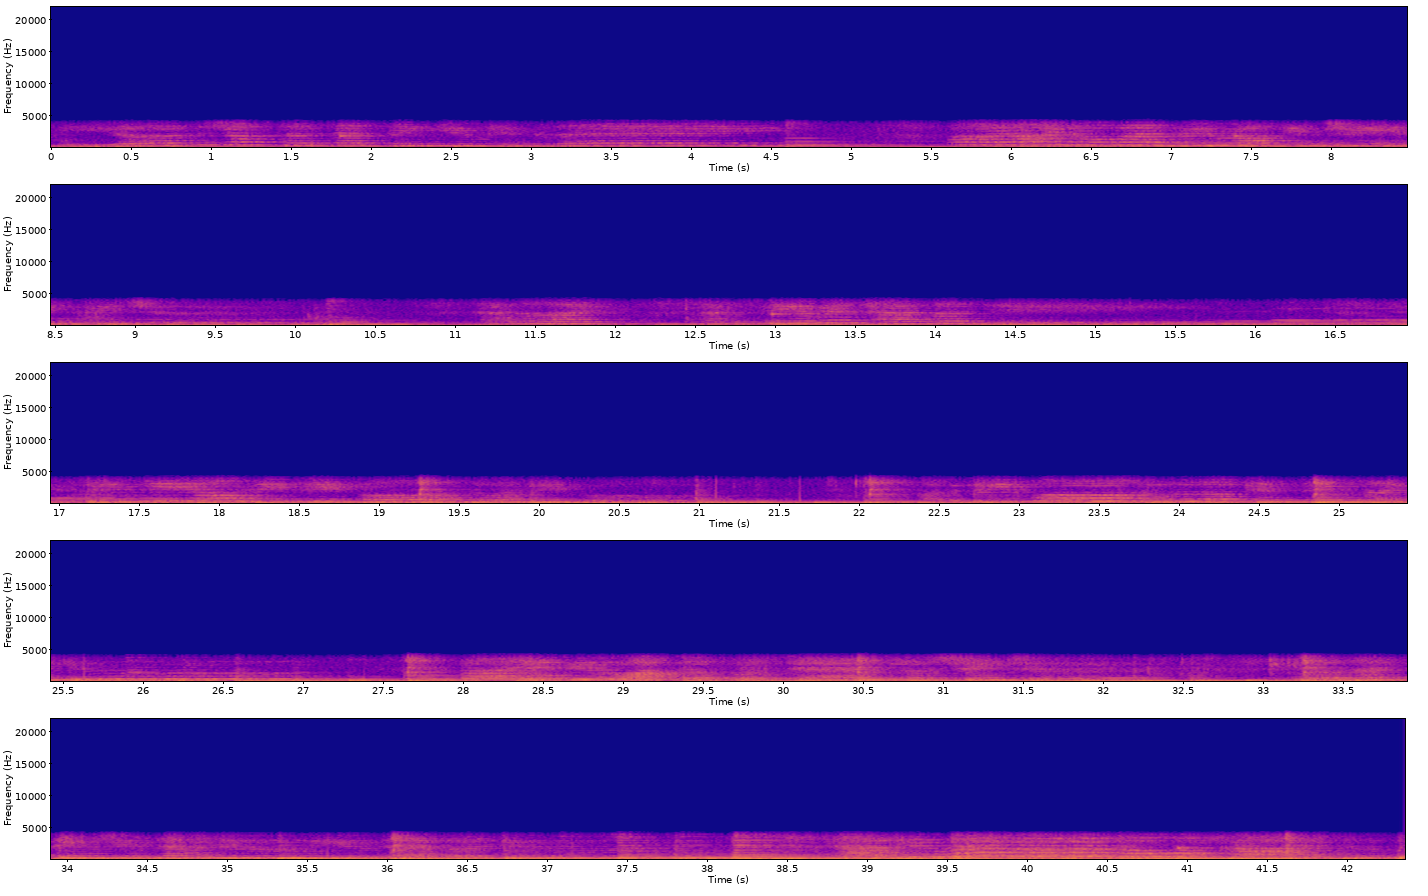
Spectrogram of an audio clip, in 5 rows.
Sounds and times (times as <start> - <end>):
Choir: 0.0 - 4.8, 5.6 - 16.0, 16.9 - 21.3, 22.3 - 42.3.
